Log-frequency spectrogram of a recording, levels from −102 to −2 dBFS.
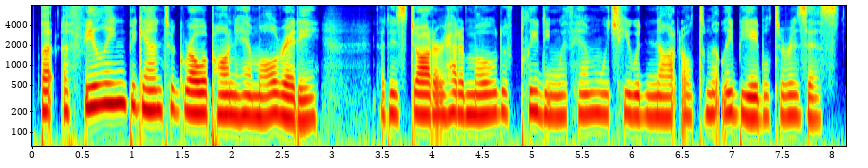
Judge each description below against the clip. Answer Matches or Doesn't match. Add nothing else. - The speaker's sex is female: Matches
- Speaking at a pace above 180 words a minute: Matches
